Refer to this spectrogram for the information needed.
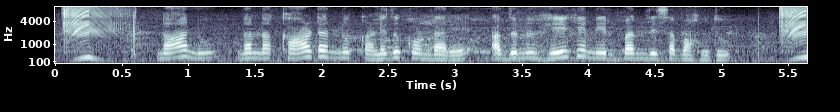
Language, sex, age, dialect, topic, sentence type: Kannada, female, 18-24, Mysore Kannada, banking, question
